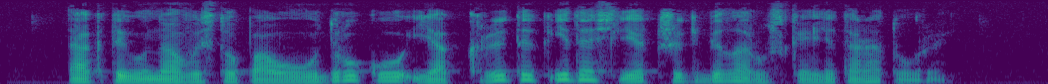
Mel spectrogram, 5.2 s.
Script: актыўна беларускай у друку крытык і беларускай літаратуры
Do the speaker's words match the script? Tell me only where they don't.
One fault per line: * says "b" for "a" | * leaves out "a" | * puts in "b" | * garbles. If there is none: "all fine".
* says "выступаў" for "беларускай"
* puts in "як"
* puts in "даследчык"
